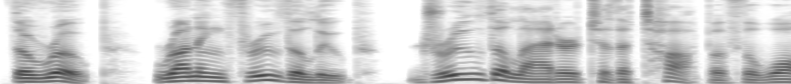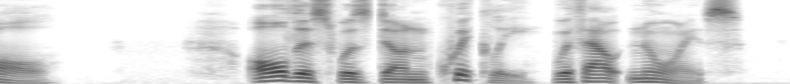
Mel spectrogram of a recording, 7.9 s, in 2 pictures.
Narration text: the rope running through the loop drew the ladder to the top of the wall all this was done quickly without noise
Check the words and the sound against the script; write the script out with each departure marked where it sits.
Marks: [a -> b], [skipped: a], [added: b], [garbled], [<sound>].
the rope running through the loop drew the ladder to the top of the wall all this was done quickly without noise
